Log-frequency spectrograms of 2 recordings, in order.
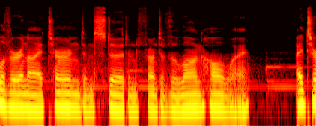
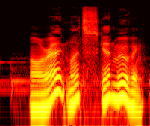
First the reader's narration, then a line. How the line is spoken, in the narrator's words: in a lighthearted tone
